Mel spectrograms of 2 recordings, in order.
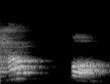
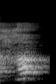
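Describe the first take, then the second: First: The final q is released with a bounce. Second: The final q is cut off without a bounce. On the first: The speaker calls it right. "yang benar adalah haqqa. ... wajib dikolkolahkan atau dipantulkan" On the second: The speaker calls it wrong. "Jangan haq atau haqq. Salah"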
